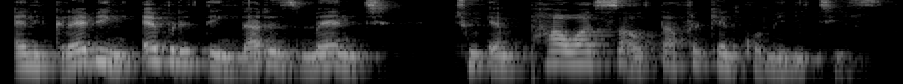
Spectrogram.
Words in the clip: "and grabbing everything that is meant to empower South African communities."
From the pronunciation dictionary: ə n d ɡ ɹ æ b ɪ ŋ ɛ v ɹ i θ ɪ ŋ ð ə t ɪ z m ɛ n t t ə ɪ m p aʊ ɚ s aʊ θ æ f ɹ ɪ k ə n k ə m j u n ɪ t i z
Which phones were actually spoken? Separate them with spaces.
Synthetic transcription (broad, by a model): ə n d ɡ ɹ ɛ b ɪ ŋ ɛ v ɹ i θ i ŋ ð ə t ɪ z m ɛ n t t ə m p aʊ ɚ s aʊ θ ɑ f ɹ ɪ k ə n k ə m j u n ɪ t i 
